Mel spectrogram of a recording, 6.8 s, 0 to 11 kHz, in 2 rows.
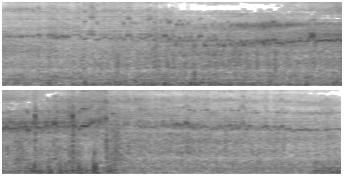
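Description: SKYRC SR5 1/4-scale RC dirt bike's brushless electric motor and drivetrain whining as it rides across sand. The whine rises in pitch and grows louder about three to four seconds in as the throttle comes up, then eases back.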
